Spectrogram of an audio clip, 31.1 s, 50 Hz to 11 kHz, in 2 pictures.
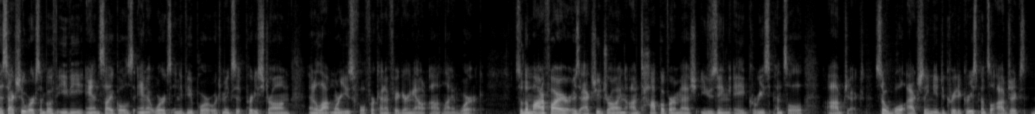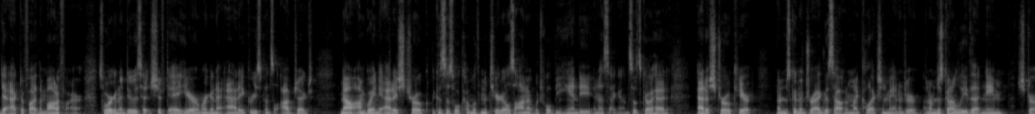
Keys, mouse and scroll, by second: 4.7-8.8 middle drag, 11.0-17.5 middle drag, 17.5 shift+a, 27.3 drag, 30.7-31.0 middle drag.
